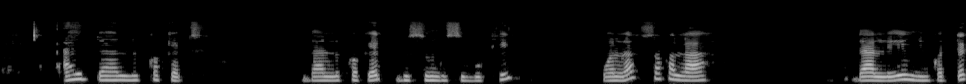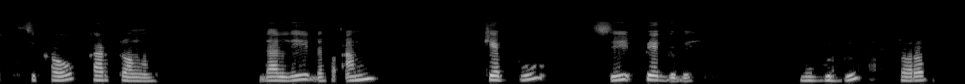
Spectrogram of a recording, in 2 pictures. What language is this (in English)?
Wolof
